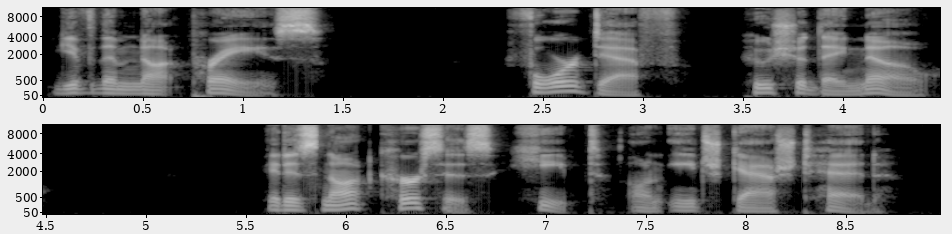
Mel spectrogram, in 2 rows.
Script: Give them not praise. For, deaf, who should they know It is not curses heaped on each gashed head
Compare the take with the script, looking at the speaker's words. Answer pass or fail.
pass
